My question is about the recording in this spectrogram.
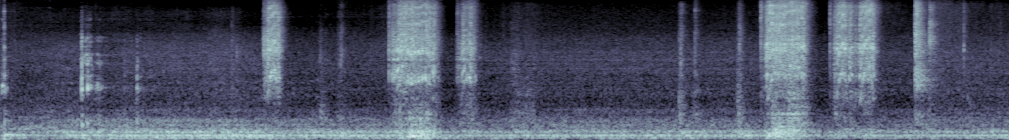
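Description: Cordless screwdriver running in several short bursts, backing screws out of an air handler's sheet-metal access panel. Under it runs the steady hum of the air handler's blower, which keeps running.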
